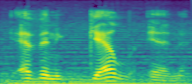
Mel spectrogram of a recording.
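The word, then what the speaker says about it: Evangeline: oh goodness ah yeah Evan gelin that's how it's pronounced Evan gelin huh is that a is that a creole thing H cuz I don't think that that's how it's that know that's not how it would be pronounced in Continental French H I don't know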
